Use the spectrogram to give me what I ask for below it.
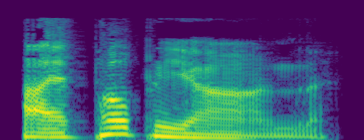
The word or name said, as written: hypopyon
